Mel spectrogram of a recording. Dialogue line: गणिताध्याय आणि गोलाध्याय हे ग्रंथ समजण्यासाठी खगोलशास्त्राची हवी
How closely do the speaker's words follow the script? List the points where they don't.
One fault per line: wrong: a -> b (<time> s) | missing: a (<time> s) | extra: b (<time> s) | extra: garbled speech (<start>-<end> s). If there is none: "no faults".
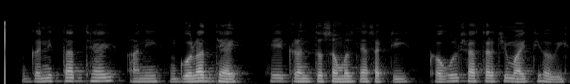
extra: माहिती (5.1 s)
